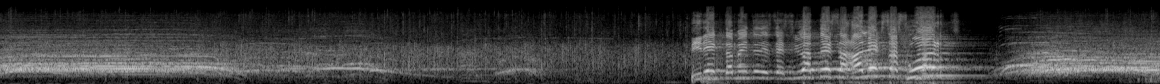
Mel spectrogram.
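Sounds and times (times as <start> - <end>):
excited whoops and cheers from the crowd: 0.0 - 6.3, 9.9 - 11.5
sustained audience applause: 0.0 - 7.6, 10.0 - 11.5
speech: 6.9 - 9.6.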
